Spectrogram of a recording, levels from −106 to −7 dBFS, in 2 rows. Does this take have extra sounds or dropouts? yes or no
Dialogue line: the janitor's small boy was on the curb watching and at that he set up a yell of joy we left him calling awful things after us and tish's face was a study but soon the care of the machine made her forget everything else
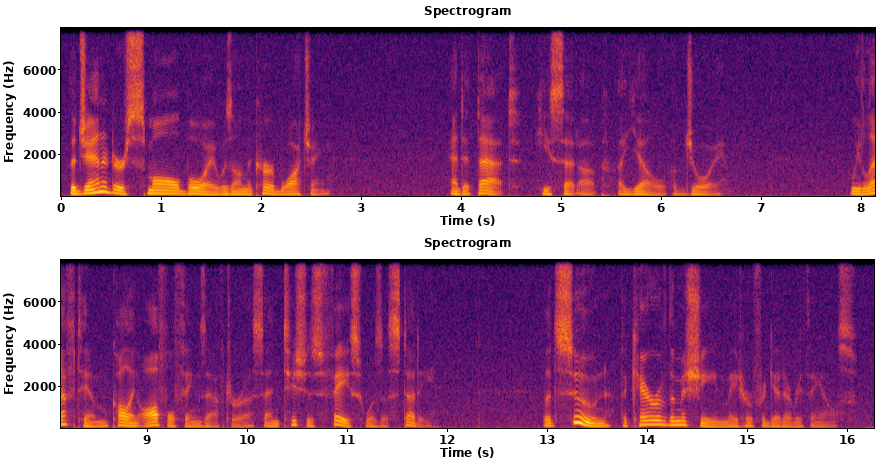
no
